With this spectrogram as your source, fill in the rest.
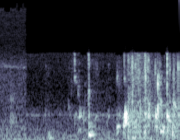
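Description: Pet bass splashing the water in its tank after eating worms, a few short splashy bursts building near the end, close and moderately loud.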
